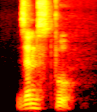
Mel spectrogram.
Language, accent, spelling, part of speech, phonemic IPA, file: French, France, zemstvo, noun, /zɛm.stvo/, LL-Q150 (fra)-zemstvo.wav
- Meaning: zemstvo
